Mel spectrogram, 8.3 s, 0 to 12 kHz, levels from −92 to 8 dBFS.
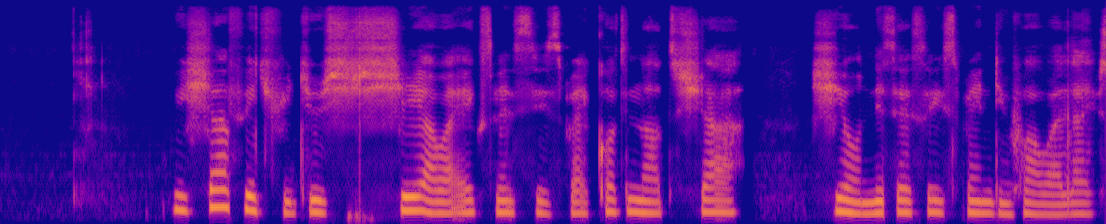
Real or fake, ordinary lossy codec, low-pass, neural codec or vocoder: fake; none; 10.8 kHz; codec, 24 kHz, 3.1 kbps, DualCodec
